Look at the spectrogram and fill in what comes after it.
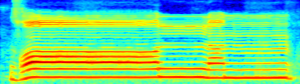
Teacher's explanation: آپ کی زبان کی جو نوک ہے وہ دانتوں کے اوپر والے حصے کے اندر کی طرف جو ہے وہاں پہ لگنی چاہیے۔ یہ جو مد آ رہی ہے یہ 3 کھڑی زبر جو ہوتی ہیں، ان حرکات جو ہوتی ہیں کھڑی زبر والی، ان کے برابر کھینچی جائے گی۔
